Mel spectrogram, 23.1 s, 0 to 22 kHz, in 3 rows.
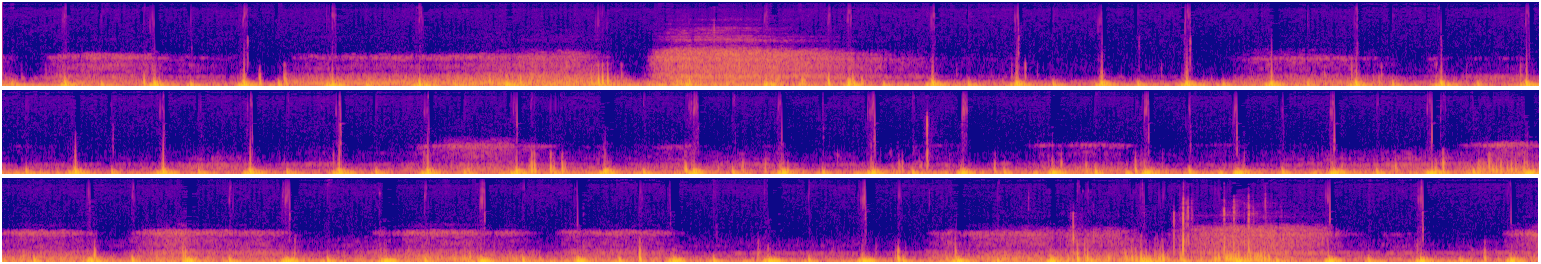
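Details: Fast, regular heart sounds near 130 a minute with breath noise between beats, recorded over the mitral and tricuspid valve areas of a 35-year-old man after pull-ups and breath holds; normal heart sounds after exercise.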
